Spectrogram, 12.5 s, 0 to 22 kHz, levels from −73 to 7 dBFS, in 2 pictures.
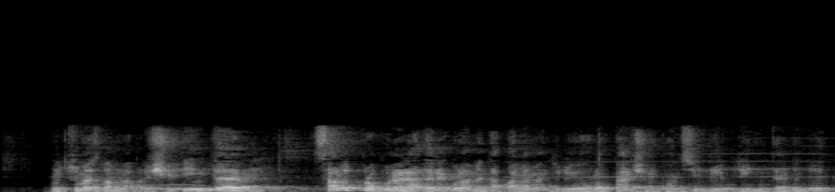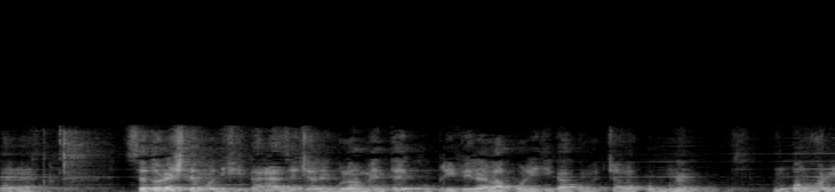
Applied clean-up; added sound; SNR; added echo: neural separator model SepFormer DNS4.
